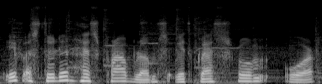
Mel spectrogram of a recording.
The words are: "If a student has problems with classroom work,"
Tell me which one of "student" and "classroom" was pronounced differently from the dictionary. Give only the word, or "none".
none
